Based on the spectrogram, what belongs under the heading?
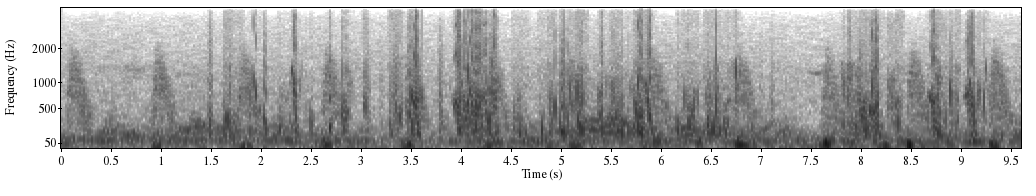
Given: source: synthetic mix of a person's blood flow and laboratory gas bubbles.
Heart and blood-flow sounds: Doppler ultrasound of blood flow; subclavian vein
1.47-1.53 s: bubbles
1.60-1.84 s: bubbles
1.87-2.06 s: bubbles
2.17-2.41 s: bubbles
2.48-2.54 s: bubbles
2.65-2.75 s: bubbles
2.79-2.93 s: bubbles
3.01-3.08 s: bubbles
3.27-3.60 s: bubbles
3.79-3.84 s: bubbles
3.89-4.39 s: bubbles
4.50-4.69 s: bubbles
4.76-5.27 s: bubbles
5.35-5.96 s: bubbles
6.14-6.39 s: bubbles
6.42-6.79 s: bubbles
7.79-8.44 s: bubbles
8.64-9.29 s: bubbles
From the record:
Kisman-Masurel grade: 332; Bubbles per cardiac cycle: rolling drumbeat, 9 or more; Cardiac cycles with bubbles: 50 to 99%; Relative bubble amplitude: moderate (0.250 to 0.450); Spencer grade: 3 (all of the cardiac periods contain showers or single bubble signals, but not dominating or overriding the cardiac motion signals); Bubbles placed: anywhere in the cardiac cycle

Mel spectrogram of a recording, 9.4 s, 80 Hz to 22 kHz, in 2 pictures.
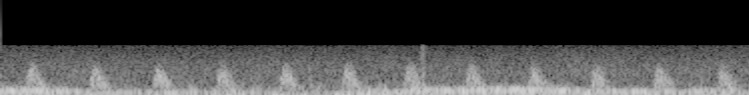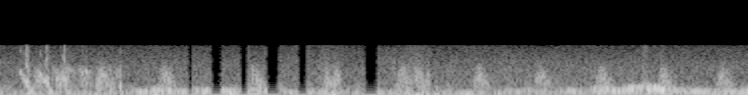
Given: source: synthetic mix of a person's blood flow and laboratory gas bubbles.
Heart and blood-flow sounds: Doppler ultrasound of blood flow; subclavian vein
4.76-5.45 s: bubbles
From the record:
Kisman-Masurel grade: 122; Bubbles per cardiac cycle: 1 to 2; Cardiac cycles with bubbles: 10 to 50%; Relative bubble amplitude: moderate (0.250 to 0.450); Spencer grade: 2 (many but less than half of the cardiac periods contain bubble signals, singularly or in groups); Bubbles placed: anywhere in the cardiac cycle

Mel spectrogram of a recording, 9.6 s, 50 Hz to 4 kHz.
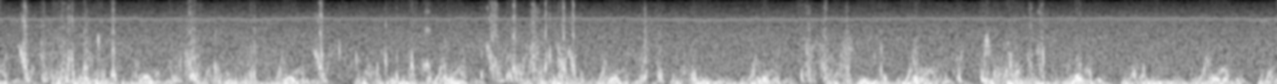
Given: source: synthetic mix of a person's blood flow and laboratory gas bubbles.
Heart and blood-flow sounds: Doppler ultrasound of blood flow; precordium
0.12-0.89 s: bubbles
1.24-1.53 s: bubbles
1.57-1.96 s: bubbles
2.33-2.70 s: bubbles
2.85-3.26 s: bubbles
3.58-4.39 s: bubbles
4.78-5.00 s: bubbles
5.16-5.26 s: bubbles
5.97-6.45 s: bubbles
6.53-6.68 s: bubbles
6.98-7.25 s: bubbles
7.33-7.86 s: bubbles
From the record:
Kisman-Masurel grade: 233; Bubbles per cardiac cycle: several, 3 to 8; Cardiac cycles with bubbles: 50 to 99%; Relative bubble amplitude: loud (0.450 to 0.775); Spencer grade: 3 (all of the cardiac periods contain showers or single bubble signals, but not dominating or overriding the cardiac motion signals); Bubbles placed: only in the low amplitude regions of the cardiac cycle

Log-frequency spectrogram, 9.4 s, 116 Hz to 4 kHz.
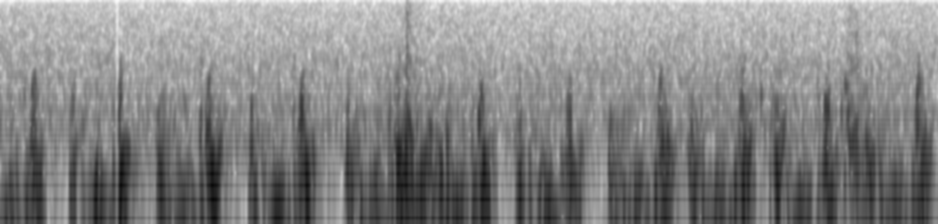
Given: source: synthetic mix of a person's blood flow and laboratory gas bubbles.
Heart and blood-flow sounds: Doppler ultrasound of blood flow; precordium
3.84-4.32 s: bubbles
4.35-4.52 s: bubbles
7.38-7.89 s: bubbles
8.25-8.33 s: bubbles
8.38-8.69 s: bubbles
From the record:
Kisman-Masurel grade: 223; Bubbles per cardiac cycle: several, 3 to 8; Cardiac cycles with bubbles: 10 to 50%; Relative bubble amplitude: loud (0.450 to 0.775); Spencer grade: 2 (many but less than half of the cardiac periods contain bubble signals, singularly or in groups); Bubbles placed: anywhere in the cardiac cycle

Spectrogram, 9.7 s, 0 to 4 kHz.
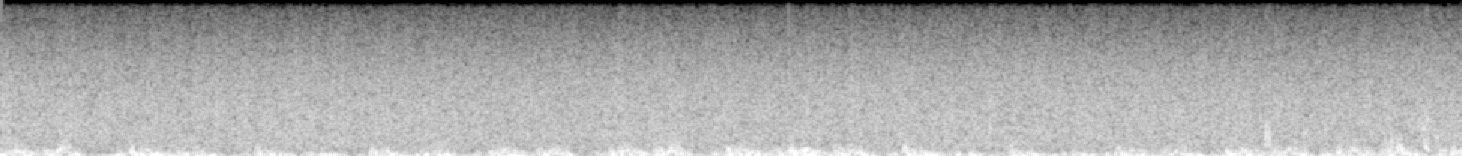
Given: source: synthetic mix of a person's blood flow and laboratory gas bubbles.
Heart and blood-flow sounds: Doppler ultrasound of blood flow; precordium
8.39-8.51 s: bubbles
8.66-8.74 s: bubbles
9.20-9.34 s: bubbles
9.45-9.66 s: bubbles
From the record:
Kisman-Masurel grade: 123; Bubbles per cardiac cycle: 1 to 2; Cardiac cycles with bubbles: 10 to 50%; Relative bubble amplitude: loud (0.450 to 0.775); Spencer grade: 2 (many but less than half of the cardiac periods contain bubble signals, singularly or in groups); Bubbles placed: anywhere in the cardiac cycle

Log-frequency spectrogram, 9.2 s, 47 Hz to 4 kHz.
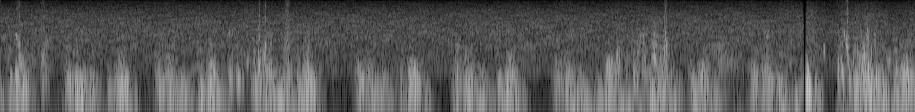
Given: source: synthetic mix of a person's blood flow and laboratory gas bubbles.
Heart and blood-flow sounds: Doppler ultrasound of blood flow; precordium
0.12-0.28 s: bubbles
0.39-0.49 s: bubbles
2.26-2.72 s: bubbles
2.82-2.93 s: bubbles
6.12-6.22 s: bubbles
6.28-6.80 s: bubbles
8.20-8.28 s: bubbles
8.35-8.82 s: bubbles
From the record:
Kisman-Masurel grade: 222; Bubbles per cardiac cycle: several, 3 to 8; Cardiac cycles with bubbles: 10 to 50%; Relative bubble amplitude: moderate (0.250 to 0.450); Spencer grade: 2 (many but less than half of the cardiac periods contain bubble signals, singularly or in groups); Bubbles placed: only in the low amplitude regions of the cardiac cycle

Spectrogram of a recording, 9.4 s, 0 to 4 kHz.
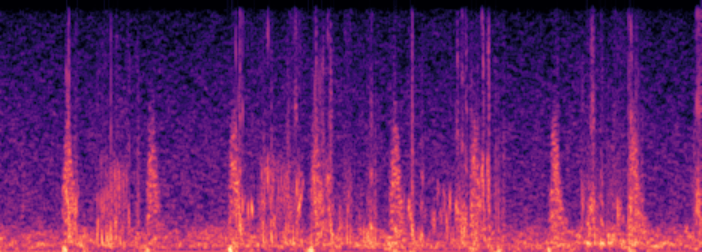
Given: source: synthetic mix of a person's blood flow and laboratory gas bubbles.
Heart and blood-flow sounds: Doppler ultrasound of blood flow; subclavian vein
0.87-1.07 s: bubbles
1.29-1.77 s: bubbles
3.12-4.09 s: bubbles
4.18-5.14 s: bubbles
5.39-5.57 s: bubbles
5.61-6.29 s: bubbles
6.31-6.58 s: bubbles
7.74-8.65 s: bubbles
9.19-9.37 s: bubbles
From the record:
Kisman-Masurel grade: 332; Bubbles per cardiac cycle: rolling drumbeat, 9 or more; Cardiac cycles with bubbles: 50 to 99%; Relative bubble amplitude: moderate (0.250 to 0.450); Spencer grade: 3 (all of the cardiac periods contain showers or single bubble signals, but not dominating or overriding the cardiac motion signals); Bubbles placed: anywhere in the cardiac cycle

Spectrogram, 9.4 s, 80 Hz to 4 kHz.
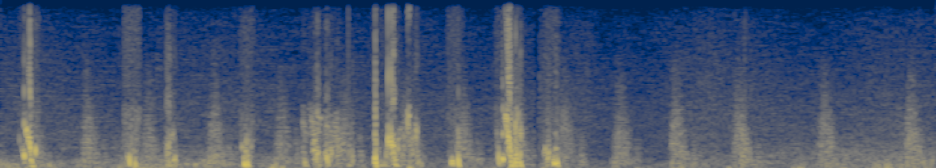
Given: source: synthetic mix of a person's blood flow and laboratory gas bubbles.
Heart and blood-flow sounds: Doppler ultrasound of blood flow; subclavian vein
0.18-0.39 s: bubbles
1.23-1.40 s: bubbles
1.65-1.77 s: bubbles
2.39-2.54 s: bubbles
3.01-3.42 s: bubbles
3.48-3.54 s: bubbles
3.71-4.03 s: bubbles
4.06-4.21 s: bubbles
4.48-4.64 s: bubbles
4.95-5.27 s: bubbles
5.43-5.62 s: bubbles
From the record:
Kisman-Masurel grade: 233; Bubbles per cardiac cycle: several, 3 to 8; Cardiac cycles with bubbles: 50 to 99%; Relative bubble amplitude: loud (0.450 to 0.775); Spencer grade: 3 (all of the cardiac periods contain showers or single bubble signals, but not dominating or overriding the cardiac motion signals); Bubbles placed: anywhere in the cardiac cycle

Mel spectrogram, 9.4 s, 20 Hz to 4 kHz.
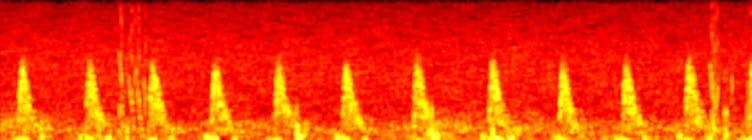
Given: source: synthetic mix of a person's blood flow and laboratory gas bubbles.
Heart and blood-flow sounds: Doppler ultrasound of blood flow; subclavian vein
1.24-1.29 s: bubbles
1.45-2.00 s: bubbles
8.86-9.27 s: bubbles
9.31-9.41 s: bubbles
From the record:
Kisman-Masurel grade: 221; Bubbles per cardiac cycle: several, 3 to 8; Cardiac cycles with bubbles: 10 to 50%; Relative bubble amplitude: barely perceptible (0.100 to 0.250); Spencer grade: 2 (many but less than half of the cardiac periods contain bubble signals, singularly or in groups); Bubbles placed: anywhere in the cardiac cycle

